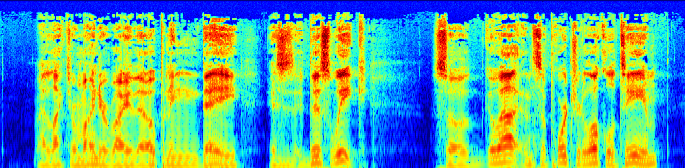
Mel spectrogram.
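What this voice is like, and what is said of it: Congested head-cold voice. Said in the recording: “apologize for my voice. I have a head cold ... trying to do a podcast here with a head cold, and it's kind of difficult not trying to sound like I've got one”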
